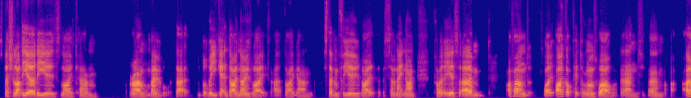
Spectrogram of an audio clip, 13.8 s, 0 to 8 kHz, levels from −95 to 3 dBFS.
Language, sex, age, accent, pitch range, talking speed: English, male, 20-39, British, 135-155 Hz, 180 wpm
